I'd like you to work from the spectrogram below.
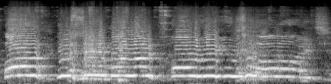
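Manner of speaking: high, loud, drawn-out wail of thanks; hammed-up gushing relief; overjoyed rescued man. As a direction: imitate wailing gratitude, slow and loud. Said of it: "Phil just jumps up".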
